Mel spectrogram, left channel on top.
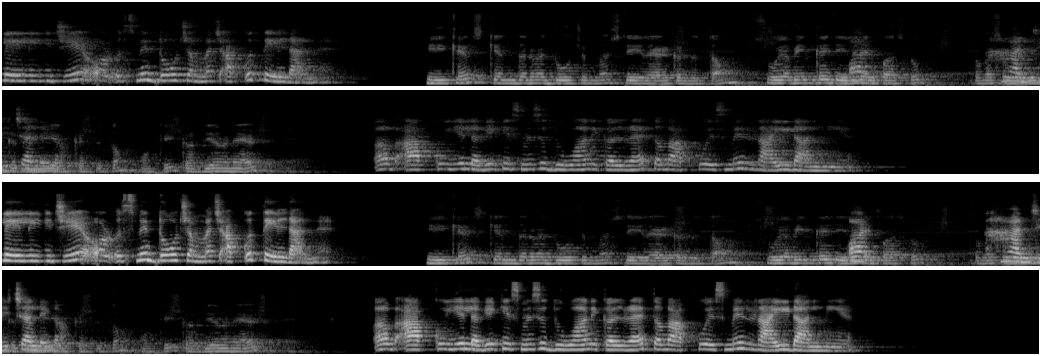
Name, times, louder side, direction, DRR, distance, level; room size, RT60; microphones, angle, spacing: voice 1, 0.0-3.3 8.5-8.7 9.8-11.0 14.1-19.0, right 8 dB, 65° right, 16 dB, 0.3 m, -25 dB
voice 2, 4.2-9.2 9.7-13.0, left 1 dB, 25° left, 6 dB, 1.0 m, -34 dB
sound 1, 6.2-13.3, equal, 15° right, 0.9 m, -53 dB
16.0 x 6.7 x 4.0 m, 1.0 s
head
